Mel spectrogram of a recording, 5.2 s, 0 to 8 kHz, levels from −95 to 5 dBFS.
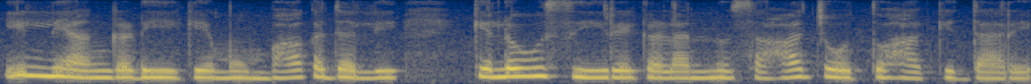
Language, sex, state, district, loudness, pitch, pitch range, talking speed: Kannada, female, Karnataka, Bidar, -17 LUFS, 245 Hz, 235-265 Hz, 95 wpm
